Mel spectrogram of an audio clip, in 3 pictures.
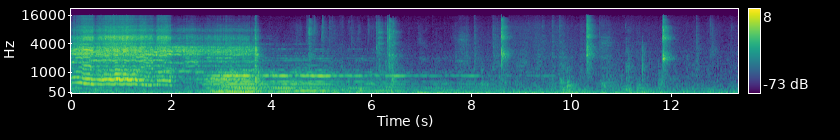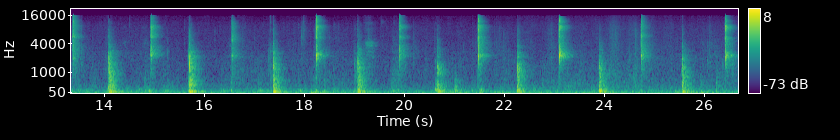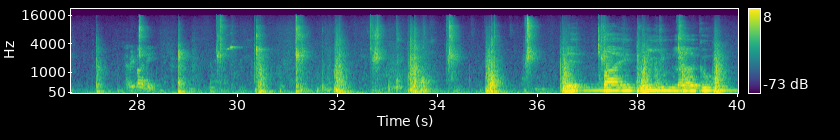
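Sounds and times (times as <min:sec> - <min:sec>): finger snaps: 0:08.6 - 0:08.8, 0:10.3 - 0:10.6, 0:11.8 - 0:12.1, 0:13.3 - 0:13.6, 0:14.9 - 0:15.2, 0:16.5 - 0:16.8, 0:18.2 - 0:18.5, 0:19.8 - 0:20.2, 0:21.4 - 0:21.8, 0:23.1 - 0:23.4, 0:24.6 - 0:25.0, 0:26.4 - 0:26.7, 0:29.6 - 0:30.0, 0:34.2 - 0:34.5, 0:35.7 - 0:36.1, 0:37.2 - 0:37.5
low thumps: 0:36.5 - 0:40.0.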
